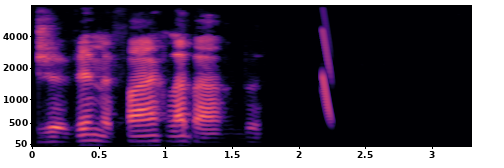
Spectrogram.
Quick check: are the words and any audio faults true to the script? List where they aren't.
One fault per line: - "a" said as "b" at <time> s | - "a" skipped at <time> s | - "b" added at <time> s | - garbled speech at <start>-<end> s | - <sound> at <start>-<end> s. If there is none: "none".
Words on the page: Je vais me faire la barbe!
- chirp at 2.2-2.3 s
